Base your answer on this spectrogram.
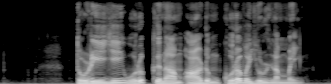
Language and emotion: Tamil, neutral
